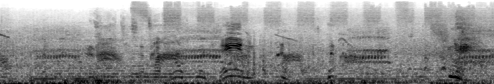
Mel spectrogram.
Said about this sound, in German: Es waren Krähen.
